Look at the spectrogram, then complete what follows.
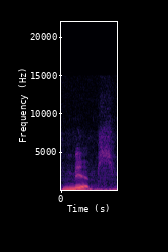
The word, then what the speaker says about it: MIPS: It's pronounced MIPS, Multiple Impact Protection System.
